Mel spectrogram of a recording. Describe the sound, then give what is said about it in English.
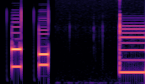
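Two quick touch-tone beeps sound close together, followed by a brief quiet hiss and then a steady, loud telephone dial tone that holds to the end. No one speaks. “So they'd call you up.”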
